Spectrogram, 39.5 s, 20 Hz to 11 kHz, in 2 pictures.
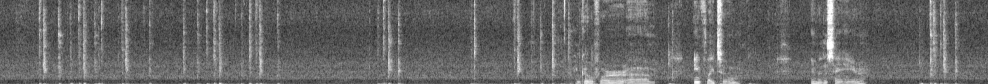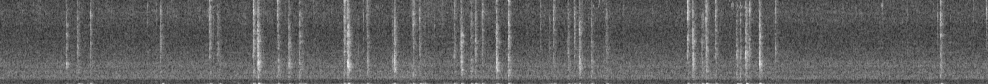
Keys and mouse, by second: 5.8-10.4 drag, 10.5-11.5 drag, 11.5 shift+c, 11.8 f, 13.3 i, 15.1 f, 16.8-21.0 drag, 26.7-29.1 drag, 30.7-35.0 drag, 34.5 y, 34.7 f, 35.3-39.5 drag.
